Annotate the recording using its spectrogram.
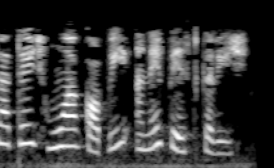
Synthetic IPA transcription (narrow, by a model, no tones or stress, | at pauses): at̪ʰed͡ʒɦũakɔpiənepesʈkəɾiʃ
